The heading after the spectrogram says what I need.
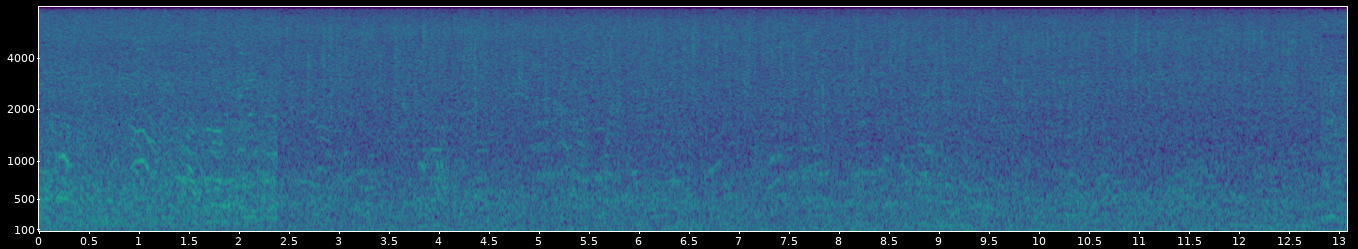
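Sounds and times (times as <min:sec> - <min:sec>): rain falling on water: 0:00.0 - 0:13.0.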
